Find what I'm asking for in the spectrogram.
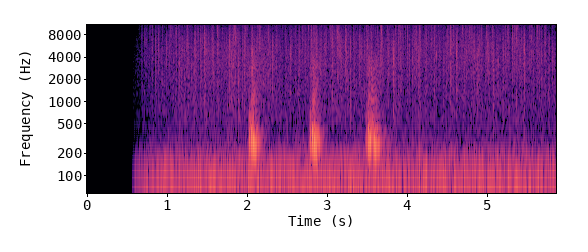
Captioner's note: fire burning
